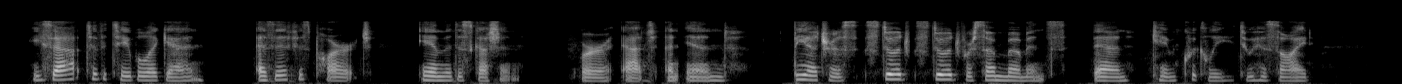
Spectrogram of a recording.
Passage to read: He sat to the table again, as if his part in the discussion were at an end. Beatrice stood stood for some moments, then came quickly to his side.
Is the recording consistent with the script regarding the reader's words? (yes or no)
yes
